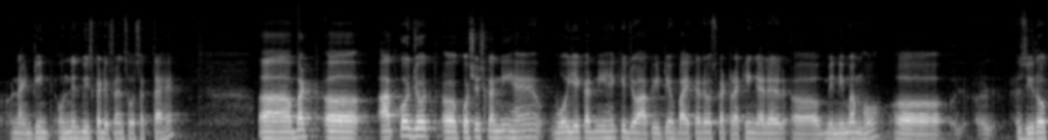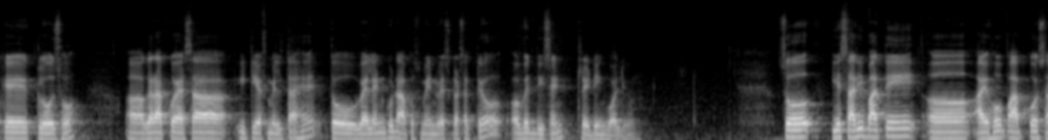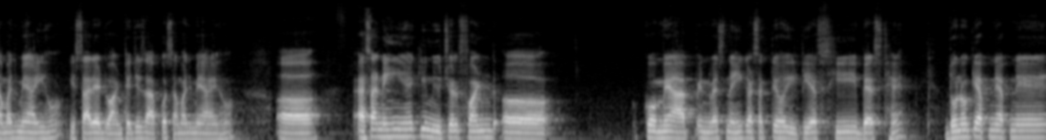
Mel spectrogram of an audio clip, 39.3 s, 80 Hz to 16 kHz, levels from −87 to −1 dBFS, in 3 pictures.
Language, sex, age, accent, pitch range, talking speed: Hindi, male, 40-59, native, 110-130 Hz, 150 wpm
